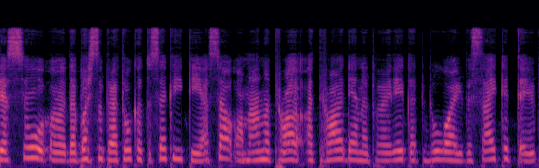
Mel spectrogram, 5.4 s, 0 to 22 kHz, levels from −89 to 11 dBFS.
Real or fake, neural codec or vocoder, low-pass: fake; codec, 24 kHz, 0.9 kbps, WavTokenizer, medium music audio release; 10.8 kHz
